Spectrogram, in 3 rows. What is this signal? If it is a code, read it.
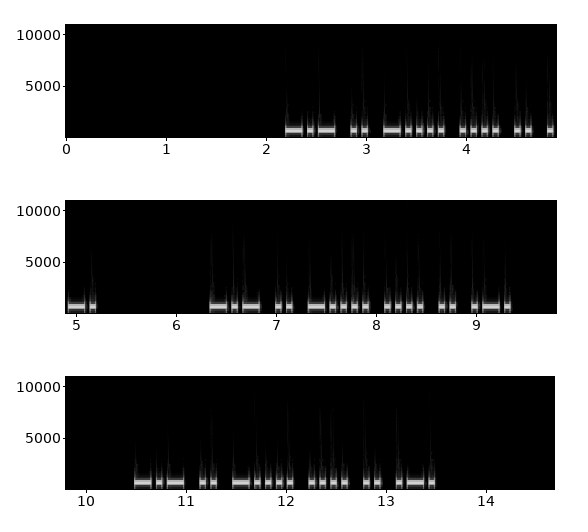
Morse code, heard as a keyed tone, about 21 wpm, 700 Hz. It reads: KI6HIR KI6HIR KI6HIR
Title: USA Call Signs - 6 Characters - Repeated 3x - 22wpm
